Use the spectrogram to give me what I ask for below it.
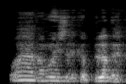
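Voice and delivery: mocking laugh through the words; laughing scold. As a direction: tease the foolish wives. Mocking foolish wives, laughing. (ejekan sambil tertawa)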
